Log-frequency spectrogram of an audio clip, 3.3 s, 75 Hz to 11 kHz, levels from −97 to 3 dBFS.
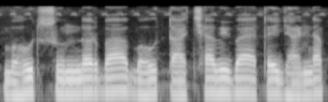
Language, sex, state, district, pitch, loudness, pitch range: Bhojpuri, male, Bihar, East Champaran, 115 Hz, -15 LUFS, 110-120 Hz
